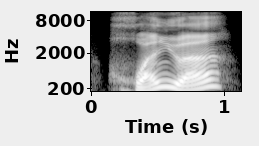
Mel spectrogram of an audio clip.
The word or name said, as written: 还原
